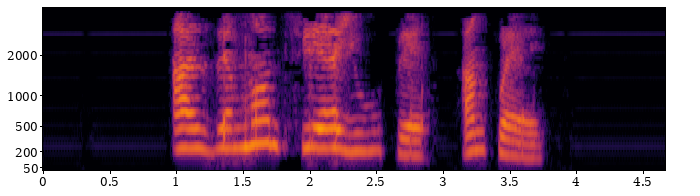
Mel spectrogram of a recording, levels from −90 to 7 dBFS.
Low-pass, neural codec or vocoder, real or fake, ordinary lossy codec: 3.6 kHz; vocoder, 22.05 kHz, 80 mel bands, HiFi-GAN; fake; MP3, 16 kbps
